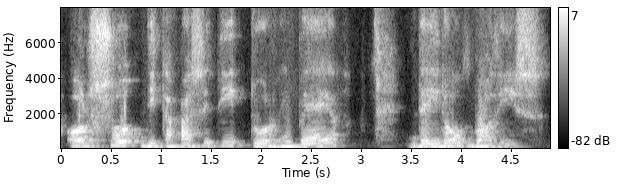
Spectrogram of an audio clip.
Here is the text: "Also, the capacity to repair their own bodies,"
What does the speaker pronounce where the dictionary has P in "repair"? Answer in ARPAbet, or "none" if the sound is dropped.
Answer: B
